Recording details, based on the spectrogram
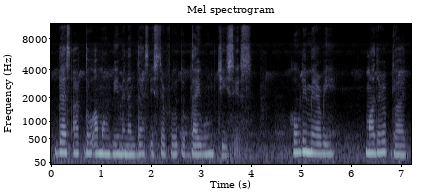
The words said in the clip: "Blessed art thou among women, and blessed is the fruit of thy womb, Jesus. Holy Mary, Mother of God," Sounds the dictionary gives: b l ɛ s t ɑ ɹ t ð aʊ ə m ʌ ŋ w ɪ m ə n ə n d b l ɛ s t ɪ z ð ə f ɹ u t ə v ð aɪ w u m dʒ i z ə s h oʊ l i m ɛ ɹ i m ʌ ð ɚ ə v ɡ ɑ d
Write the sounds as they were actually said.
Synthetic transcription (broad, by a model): b l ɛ s ɑ ɹ t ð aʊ ə m ʌ ŋ w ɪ m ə n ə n b l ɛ s ɪ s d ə f ɹ u t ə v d aɪ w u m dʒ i s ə s h oʊ l i m ɛ ɹ i m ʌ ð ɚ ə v ɡ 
